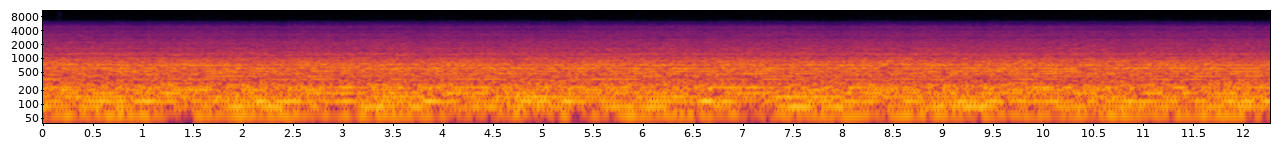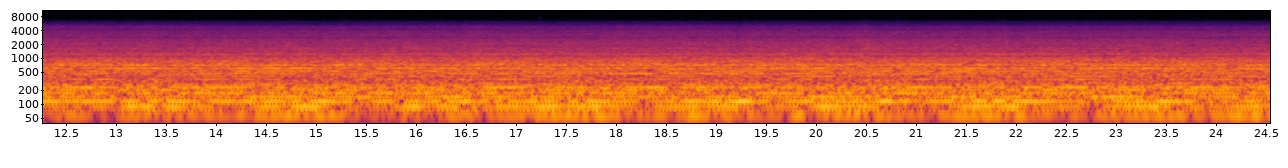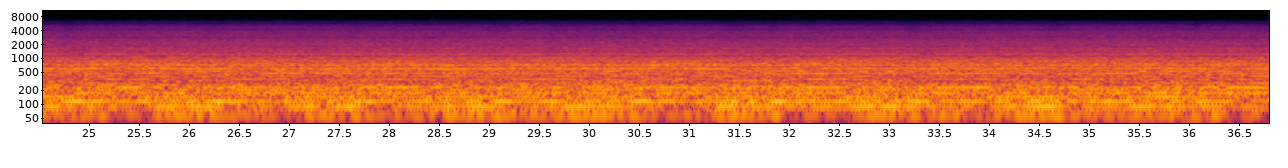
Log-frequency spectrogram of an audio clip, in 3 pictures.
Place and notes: Venedig, Italien - Venice Biennale - Australian Pavillion
At the Venice Biennale 2022 inside the Australian Pavillion - the sound of a a live performed guitar drone. The work DESASTRES is an experimental noise project that synchronises sound with image. The work takes the form of a durational solo performance as installation. Marco Fusinato will be performing during the opening hours of the Biennale – a total of two hundred days. Fusinato will perform live in the Pavilion using an electric guitar as a signal generator into mass amplification to improvise slabs of noise, saturated feedback, and discordant intensities that trigger a deluge of images onto a freestanding floor-to-ceiling LED wall.
international ambiences
soundscapes and art enviroments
